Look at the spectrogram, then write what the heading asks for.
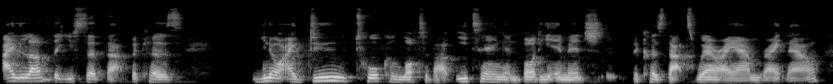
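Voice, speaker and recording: A woman raised in England, a guest eating coach, talking in a chatty, warm podcast conversation with frequent ums and restarts. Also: very deep voice, moderate pace. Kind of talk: casual podcast chat.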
